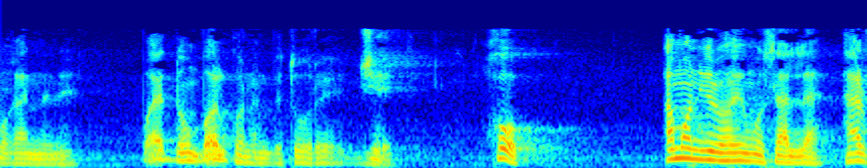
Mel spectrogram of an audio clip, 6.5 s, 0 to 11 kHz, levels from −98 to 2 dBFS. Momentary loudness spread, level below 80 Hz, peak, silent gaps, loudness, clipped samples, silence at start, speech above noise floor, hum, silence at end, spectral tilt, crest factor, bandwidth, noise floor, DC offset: 15 LU; -62 dBFS; -12 dBFS; none; -30 LUFS; under 0.1%; 0 s; 35 dB; none; 0 s; -8 dB/octave; 18 dB; 6.4 kHz; -64 dBFS; under 0.1%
